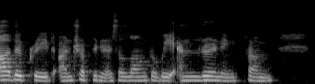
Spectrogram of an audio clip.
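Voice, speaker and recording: A fairly quick pace in a somewhat breathy voice from a woman. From Trinidad and Tobago. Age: 30s. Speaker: business coach. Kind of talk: casual chat.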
